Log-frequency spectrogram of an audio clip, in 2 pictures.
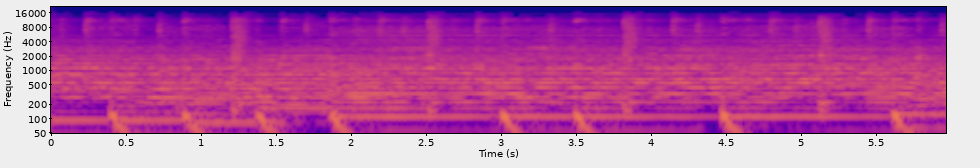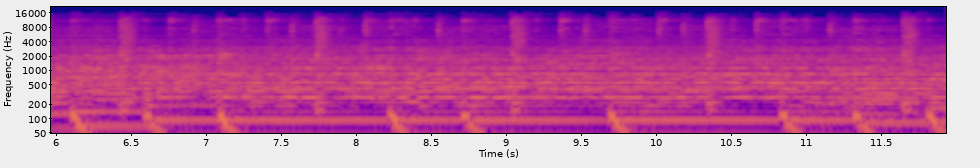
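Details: Soft, steady instrumental music with a repeating low plucked pattern and no animal sound.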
